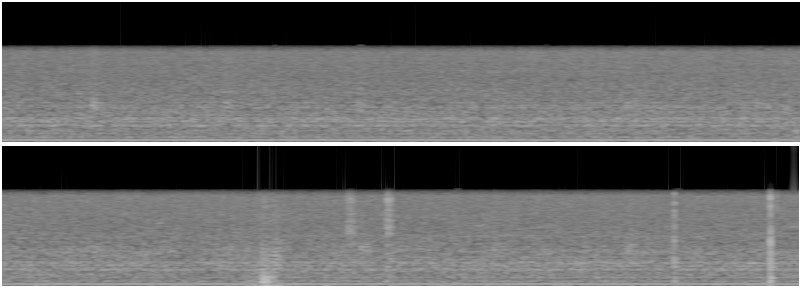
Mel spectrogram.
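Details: Steady hiss and low hum fill a small room, broken only by a few faint clicks and taps, with no animal voice heard.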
